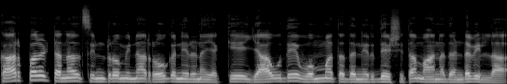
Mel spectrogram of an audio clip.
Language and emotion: Kannada, neutral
